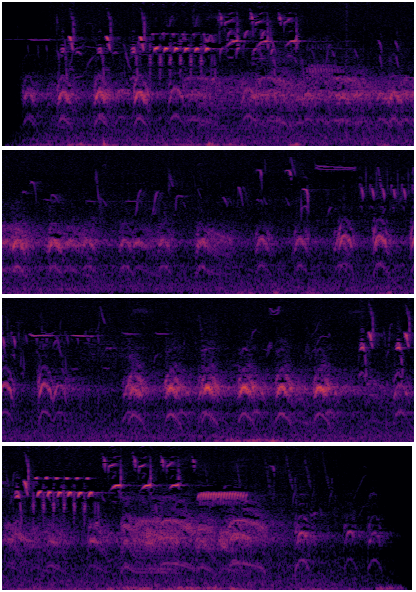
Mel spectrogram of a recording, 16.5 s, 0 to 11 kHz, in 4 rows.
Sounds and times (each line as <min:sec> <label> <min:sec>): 0:00.0 Song Sparrow 0:16.3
